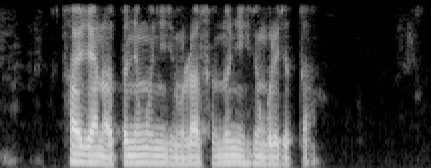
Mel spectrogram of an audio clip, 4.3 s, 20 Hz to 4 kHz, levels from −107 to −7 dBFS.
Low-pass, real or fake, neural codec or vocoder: 3.6 kHz; real; none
